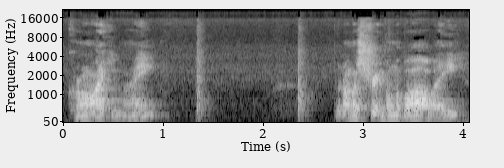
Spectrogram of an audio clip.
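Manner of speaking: cliché Australian accent, lightly put on; stock Australian accent. Streamer playing up Australian clichés, light Australian accent. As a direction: toss off Aussie clichés in the accent. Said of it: "Australian accent".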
